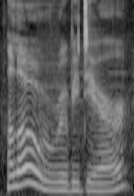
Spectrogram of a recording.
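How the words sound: It is said in a deep, cultured voice.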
